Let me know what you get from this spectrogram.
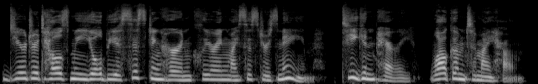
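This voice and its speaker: An American woman acting as a chatty, harried hostess in a video game, expressive, with brittle politeness. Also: fairly high pitch, moderate pace, no room sound, studio quality, close to an everyday voice. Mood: brittle, indignant.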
